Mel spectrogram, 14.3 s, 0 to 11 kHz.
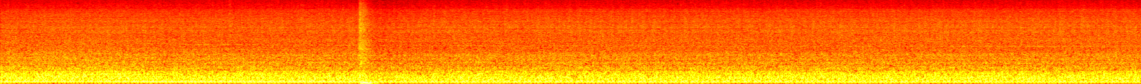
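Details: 2000 Chevrolet K2500 flatbed, 350 engine, idling after the exhaust leak was sealed with exhaust sealant the day before: steady low rumble with even pulses, no puffing or ticking at the muffler joint; exhaust sounds sealed and healthy.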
